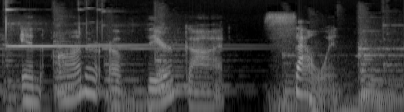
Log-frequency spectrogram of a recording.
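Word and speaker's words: Samhain: honor of their God sound pronounced sound like a female pig like a sow and it's pretty ironic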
